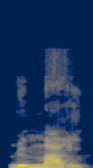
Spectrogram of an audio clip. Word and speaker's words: mari: have the husband and the wife the husband Mari Mari you pronounce every consonant here every vow or every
